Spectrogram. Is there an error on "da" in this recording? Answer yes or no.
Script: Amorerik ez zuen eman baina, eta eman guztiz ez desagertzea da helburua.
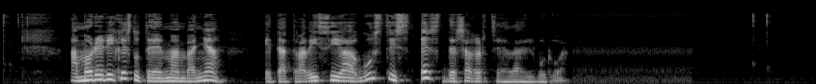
no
